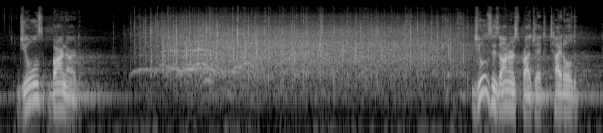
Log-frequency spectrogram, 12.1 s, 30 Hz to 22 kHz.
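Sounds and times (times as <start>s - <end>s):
audience applauding: 2.5s - 9.8s
voices cheering: 2.6s - 7.6s.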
